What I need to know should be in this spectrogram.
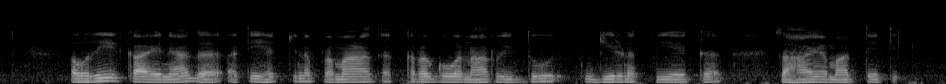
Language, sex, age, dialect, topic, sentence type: Kannada, male, 60-100, Dharwad Kannada, agriculture, statement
